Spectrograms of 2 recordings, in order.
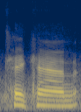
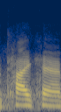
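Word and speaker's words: Taycan: the new rron as well as uh the takan or tyan as it's pronounced would not be able to supercharge and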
